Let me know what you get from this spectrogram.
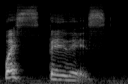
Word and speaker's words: huéspedes: Ó, então uma coisa super legal pra você aprender a respeito da pronúncia dessa palavra. Foca em mim aqui agora, hein? Foca aqui. Huéspedes. Huéspedes. Huéspedes.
